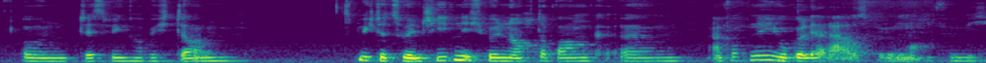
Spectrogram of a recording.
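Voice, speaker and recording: In a room with audible echo, a woman with a dark, mellow tone and vocal fry speaks fairly quickly at a fairly low pitch, in a monotone, flat intonation broken by long, frequent pauses. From Upper Palatinate, Bavaria, Germany. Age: 20s. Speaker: former bank employee, yoga teacher trainee. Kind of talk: casual interview. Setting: sitting together in Bali.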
